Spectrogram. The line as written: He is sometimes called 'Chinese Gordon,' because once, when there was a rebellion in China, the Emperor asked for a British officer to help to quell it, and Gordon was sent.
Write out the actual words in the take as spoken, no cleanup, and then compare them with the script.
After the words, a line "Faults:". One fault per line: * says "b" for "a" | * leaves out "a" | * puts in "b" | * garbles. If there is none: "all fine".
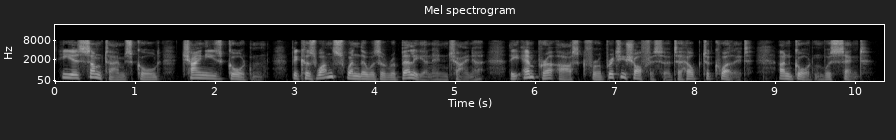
He is sometimes called 'Chinese Gordon,' because once, when there was a rebellion in China, the Emperor asked for a British officer to help to quell it, and Gordon was sent.
Faults:
all fine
